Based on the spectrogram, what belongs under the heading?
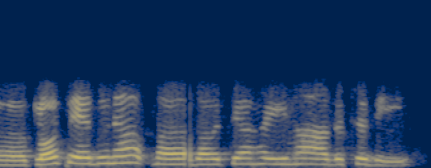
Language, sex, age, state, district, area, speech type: Sanskrit, female, 18-30, Kerala, Kozhikode, rural, conversation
